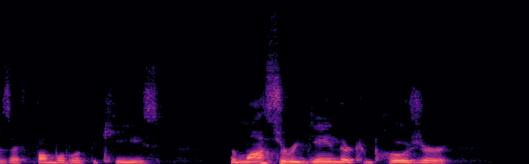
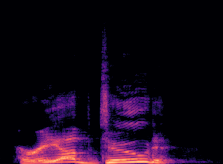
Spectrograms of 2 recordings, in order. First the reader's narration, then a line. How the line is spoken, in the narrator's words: Locklear shouted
